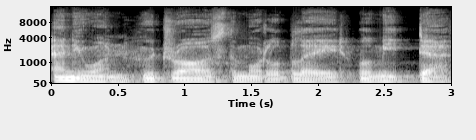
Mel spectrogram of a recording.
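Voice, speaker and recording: A man in a put-on character voice, very deep and low-pitched, at a fairly slow pace. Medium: video game. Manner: terse, flat.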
